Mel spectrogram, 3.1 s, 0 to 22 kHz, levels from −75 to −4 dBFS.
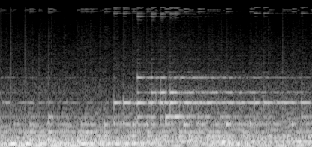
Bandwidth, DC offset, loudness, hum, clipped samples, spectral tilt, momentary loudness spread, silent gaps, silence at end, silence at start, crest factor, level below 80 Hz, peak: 18 kHz; under 0.1%; -16 LUFS; none; under 0.1%; -9 dB/octave; 3 LU; none; 0 s; 0 s; 12 dB; -22 dBFS; -2 dBFS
